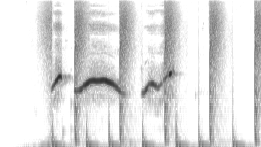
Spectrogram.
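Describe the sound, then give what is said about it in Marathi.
A person whistles a bright melodic phrase of sliding high notes that rise and fall, over a steady pattern of low rhythmic thumps. “तर आज मी या शिट्टीने सुरुवात केली”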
